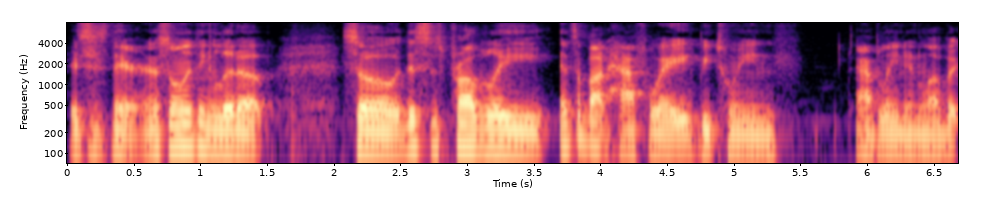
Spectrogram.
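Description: A normal speaking voice at a moderate pace with fairly even intonation, in a very clean recording over a silent background. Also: man, fairly low pitch for a man. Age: 30s. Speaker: podcast co-host. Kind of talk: casual chat.

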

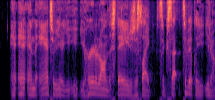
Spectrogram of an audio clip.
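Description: This man has a normal speaking voice at medium pitch. His pitch varies in an ordinary way. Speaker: insurance sales agent. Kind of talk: interview.

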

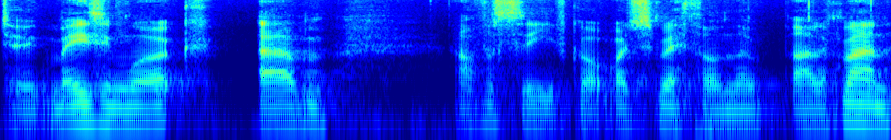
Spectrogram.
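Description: In an English accent, a man speaks at a fairly low pitch with fairly even intonation. The recording is very clean, with a silent background. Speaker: watch company founder. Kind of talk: interview. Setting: in person at workshop. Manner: halting.

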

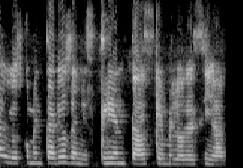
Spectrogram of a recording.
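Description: Raising and projecting her voice, a woman speaks in a high pitch with ordinary pitch variation. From Mexico. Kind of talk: interview.

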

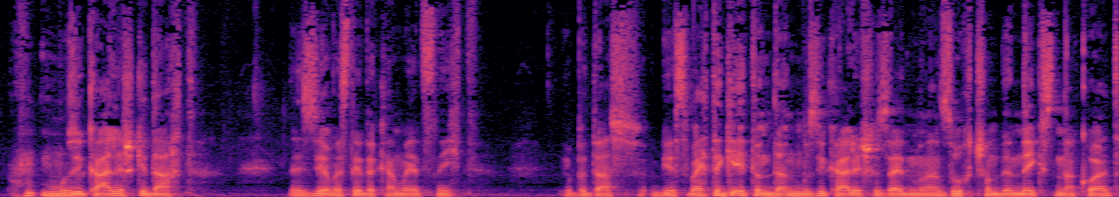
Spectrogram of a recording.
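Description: With a Russian accent, a man talks at a moderate pace in a fairly low, monotone voice with flat intonation, recorded very cleanly against a silent background. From Russia, Moscow. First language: Russian (speaking German). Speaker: musician. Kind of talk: casual interview. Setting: studio.

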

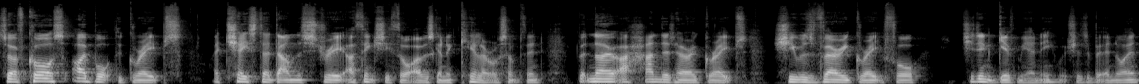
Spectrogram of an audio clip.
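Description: On a very clean recording with a silent background, a man with a British accent speaks at a fairly quick pace. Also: fairly low pitch for a man, fairly even intonation. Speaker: English tutor, podcaster and voiceover artist. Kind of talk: monologue podcast, educational. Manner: chatty, informal, teaching style.

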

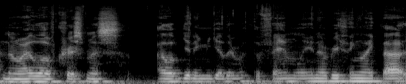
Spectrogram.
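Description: Amid audible room echo, a man with a Utah accent speaks very fast in a fairly high, somewhat breathy voice. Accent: Utah American. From Utah, Heber City. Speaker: missionary. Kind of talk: interview.

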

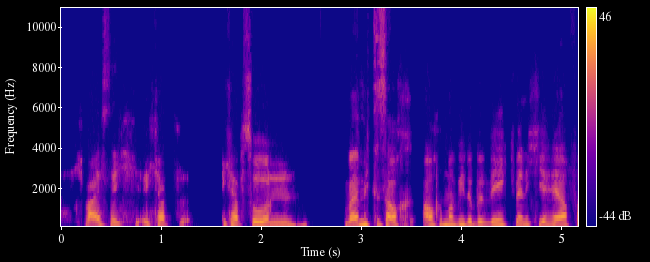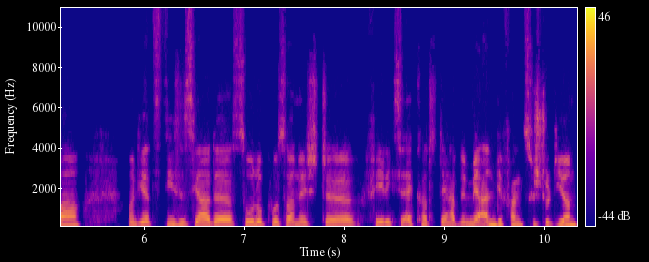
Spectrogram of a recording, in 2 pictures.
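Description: Speaking fairly quickly with long, frequent pauses, a man uses a high pitch and a monotone, flat intonation. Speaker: music school director and band conductor. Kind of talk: casual interview.

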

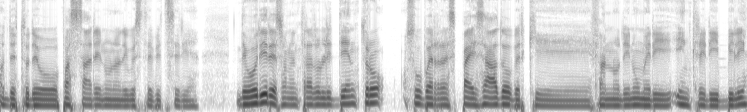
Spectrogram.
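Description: A man with a dark, mellow tone speaks at a fairly slow pace and with fairly even intonation, the sound dry and close with no echo. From Italy, born and raised there (Rome area). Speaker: pizza maker. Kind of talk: interview.

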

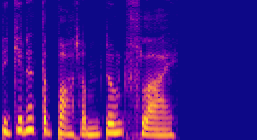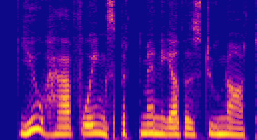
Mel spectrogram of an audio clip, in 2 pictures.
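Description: A woman with a plain, everyday voice speaks at a fairly slow pace in a fairly low pitch, her intonation lively and her loudness very even, in a very clean, silent recording with a dry, close sound and no echo. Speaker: audiobook narrator. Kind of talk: literary audiobook reading. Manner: slow, calm, reverent; measured, shifts between voices for questions and answers.

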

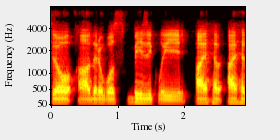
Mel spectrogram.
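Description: Speaking at a moderate pace, the man has a fairly low pitch. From Ukraine, Kyiv. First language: Russian or Ukrainian. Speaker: software developer. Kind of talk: podcast interview. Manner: halting.

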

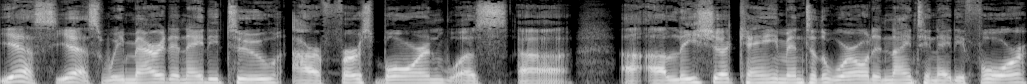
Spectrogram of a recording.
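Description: A man with an American accent speaks at a very slow pace in a medium pitch with fairly even intonation and very even loudness. The recording is very clean, with a silent background. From Philadelphia, US. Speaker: pastor. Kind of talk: interview. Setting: studio.

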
